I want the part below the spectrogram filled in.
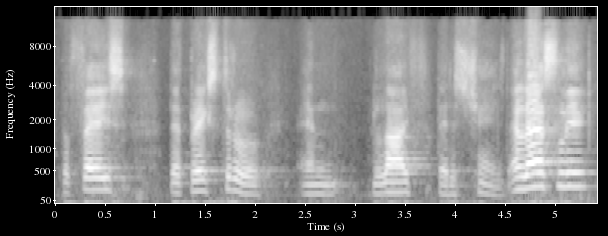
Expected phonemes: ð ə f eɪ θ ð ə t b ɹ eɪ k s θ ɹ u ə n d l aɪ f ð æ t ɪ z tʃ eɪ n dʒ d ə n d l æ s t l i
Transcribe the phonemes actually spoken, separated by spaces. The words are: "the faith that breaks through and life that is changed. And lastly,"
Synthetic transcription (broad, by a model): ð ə f eɪ s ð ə t b ɹ eɪ k s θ ɹ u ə n l aɪ f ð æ t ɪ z tʃ eɪ n dʒ d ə n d l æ s t l i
